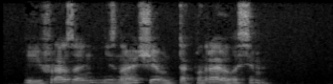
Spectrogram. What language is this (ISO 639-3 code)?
rus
